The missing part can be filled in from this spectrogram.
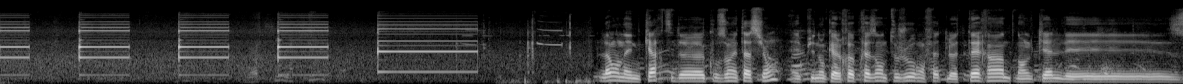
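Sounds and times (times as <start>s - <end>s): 
electronic beeps signaling the start of an orienteering race: 0.0s - 5.7s
speech: 6.0s - 11.8s.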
